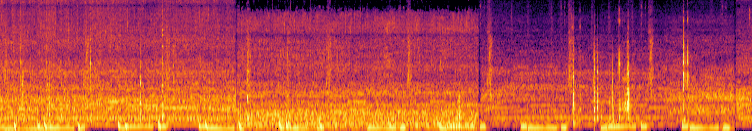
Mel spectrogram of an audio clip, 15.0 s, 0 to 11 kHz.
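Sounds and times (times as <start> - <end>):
food sizzling in a pan: 0.0 - 9.6.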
